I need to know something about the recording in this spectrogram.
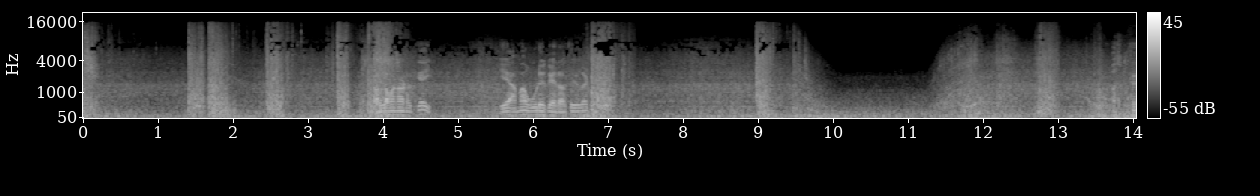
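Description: A wrecked car crashes and tumbles with loud metal bangs and scrapes.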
